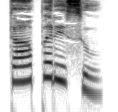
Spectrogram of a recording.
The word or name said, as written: ಟೆಪ್ಪರಿಸು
